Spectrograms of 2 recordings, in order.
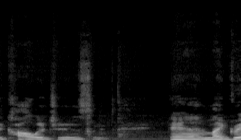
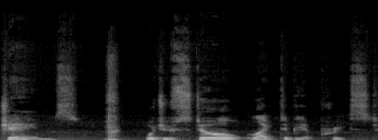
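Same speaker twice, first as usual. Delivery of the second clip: deep, low, slow priestly baritone. The speaker retells a priest tapping his shoulder after years, in Father Morgan's low voice. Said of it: "he has this low voice".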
